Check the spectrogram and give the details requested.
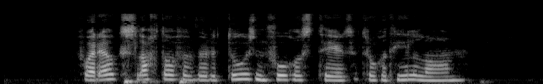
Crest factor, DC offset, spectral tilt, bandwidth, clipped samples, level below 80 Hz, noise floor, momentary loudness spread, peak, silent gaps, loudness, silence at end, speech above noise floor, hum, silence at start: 20 dB; under 0.1%; -5 dB/octave; 11.5 kHz; under 0.1%; -56 dBFS; -67 dBFS; 9 LU; -6 dBFS; none; -25 LUFS; 0.8 s; 43 dB; none; 0.8 s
